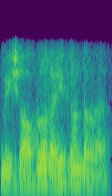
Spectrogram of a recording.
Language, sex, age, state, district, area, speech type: Telugu, male, 18-30, Andhra Pradesh, Konaseema, rural, conversation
